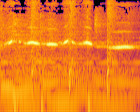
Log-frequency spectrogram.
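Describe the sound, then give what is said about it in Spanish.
A person whistles a short melody, the clear tone gliding and wavering between notes, fairly loud over faint background music. “Y lo hizo hasta el silbido.”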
